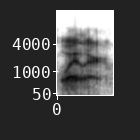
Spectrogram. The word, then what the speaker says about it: Euler: one more big idea oilers method that is how you say it it's not like you cur it's like Euler as you would but it I have never heard it been anything other than Euler's method because it's it's another dead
